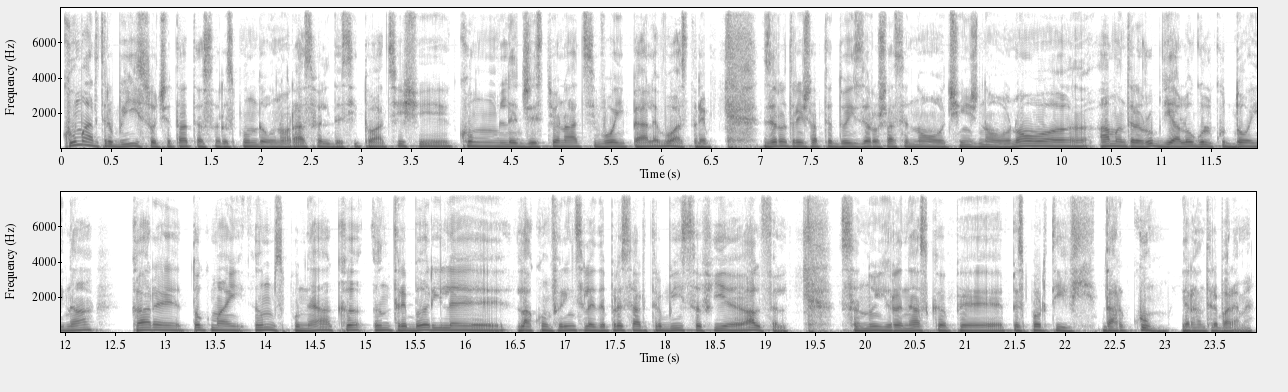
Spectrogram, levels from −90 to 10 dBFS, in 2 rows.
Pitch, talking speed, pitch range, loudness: 115 Hz, 125 wpm, 105-125 Hz, -35 LUFS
